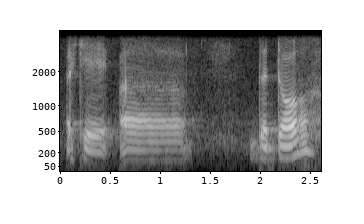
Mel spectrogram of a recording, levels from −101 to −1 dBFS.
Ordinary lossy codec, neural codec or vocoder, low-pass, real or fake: none; none; 3.6 kHz; real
